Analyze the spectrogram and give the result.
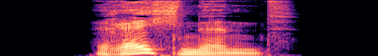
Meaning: present participle of rechnen
- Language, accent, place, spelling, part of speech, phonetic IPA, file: German, Germany, Berlin, rechnend, verb, [ˈʁɛçnənt], De-rechnend.ogg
